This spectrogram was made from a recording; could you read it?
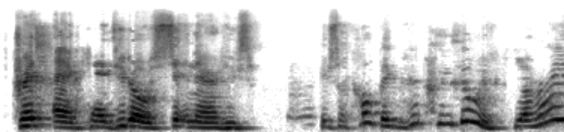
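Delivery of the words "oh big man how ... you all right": very high pitch swooping around. Retelling what Candido said while sitting there, in Candido's real high-pitched voice. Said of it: "he had this real high pitched voice".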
